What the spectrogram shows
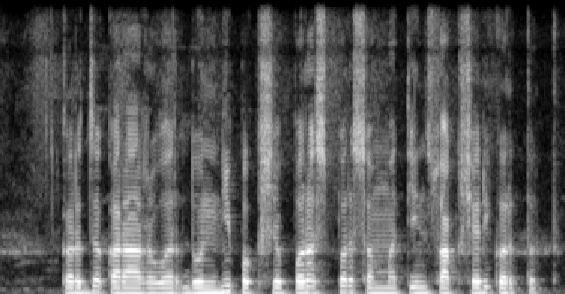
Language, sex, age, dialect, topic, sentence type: Marathi, male, 18-24, Southern Konkan, banking, statement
